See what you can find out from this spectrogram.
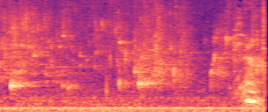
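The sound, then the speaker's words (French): Faint water sloshing and trickling as a child's hair is rinsed in a bathtub, a soft, steady wash with a few small splashes and a slightly louder one near the end. “Tu peux remettre ta tête en arrière que je puisse te rincer?”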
